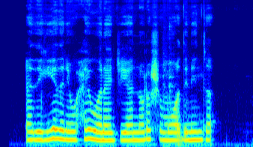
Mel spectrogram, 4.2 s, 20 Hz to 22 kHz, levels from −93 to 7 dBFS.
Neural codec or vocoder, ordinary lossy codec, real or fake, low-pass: vocoder, 44.1 kHz, 128 mel bands every 512 samples, BigVGAN v2; none; fake; none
